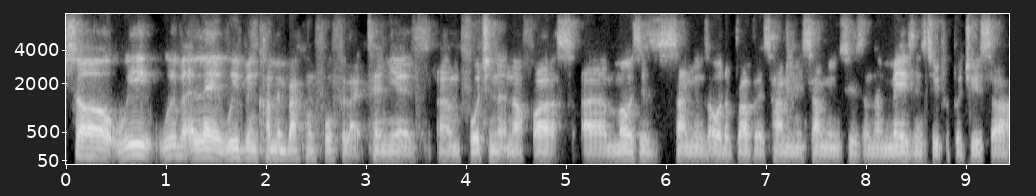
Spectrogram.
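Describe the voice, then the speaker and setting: Spoken with a British accent, the voice moves at a fairly quick pace with ordinary pitch variation and hardly any pauses. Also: man, very deep, low pitch for a man. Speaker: music producer and artist. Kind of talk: interview. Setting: live stream.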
